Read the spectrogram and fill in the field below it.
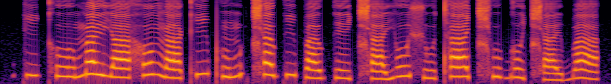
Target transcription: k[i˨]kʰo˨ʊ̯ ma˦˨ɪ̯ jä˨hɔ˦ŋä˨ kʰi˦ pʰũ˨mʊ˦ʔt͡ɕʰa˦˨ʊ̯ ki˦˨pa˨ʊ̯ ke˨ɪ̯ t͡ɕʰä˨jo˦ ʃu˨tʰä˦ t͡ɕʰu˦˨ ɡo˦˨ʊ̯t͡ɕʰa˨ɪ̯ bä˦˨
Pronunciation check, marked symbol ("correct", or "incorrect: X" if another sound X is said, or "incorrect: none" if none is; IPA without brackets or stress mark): correct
